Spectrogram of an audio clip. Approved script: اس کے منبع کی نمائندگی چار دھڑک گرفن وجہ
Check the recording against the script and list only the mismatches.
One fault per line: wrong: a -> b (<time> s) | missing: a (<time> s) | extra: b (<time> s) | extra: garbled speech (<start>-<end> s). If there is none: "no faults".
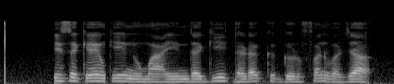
missing: منبع (1.0 s)
missing: چار (2.3 s)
